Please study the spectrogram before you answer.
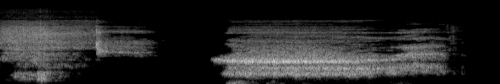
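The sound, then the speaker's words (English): Big, deep breaths taken during a tapping exercise, two long airy breaths each lasting over a second with a short pause between them, fairly loud and with no talk. “Tap on the side of the hand, take a nice big deep breath.”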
